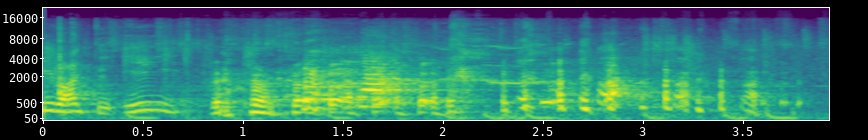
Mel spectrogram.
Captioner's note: laughter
